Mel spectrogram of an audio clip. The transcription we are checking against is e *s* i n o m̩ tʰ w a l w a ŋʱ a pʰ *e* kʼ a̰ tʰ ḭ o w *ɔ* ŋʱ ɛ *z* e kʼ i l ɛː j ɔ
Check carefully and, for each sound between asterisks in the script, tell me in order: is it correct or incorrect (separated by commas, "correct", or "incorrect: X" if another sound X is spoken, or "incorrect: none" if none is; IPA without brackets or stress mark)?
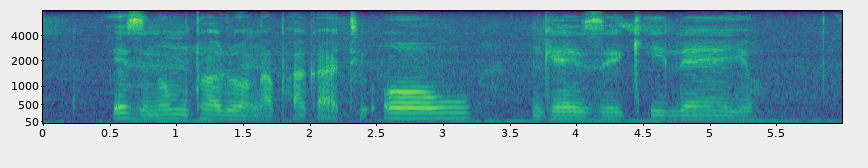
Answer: incorrect: z, incorrect: a, incorrect: u, correct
